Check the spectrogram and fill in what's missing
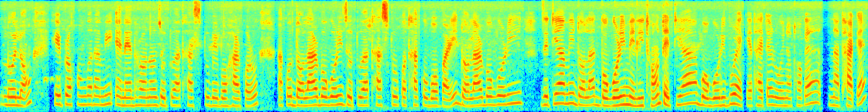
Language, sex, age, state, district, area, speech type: Assamese, female, 18-30, Assam, Dibrugarh, rural, spontaneous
